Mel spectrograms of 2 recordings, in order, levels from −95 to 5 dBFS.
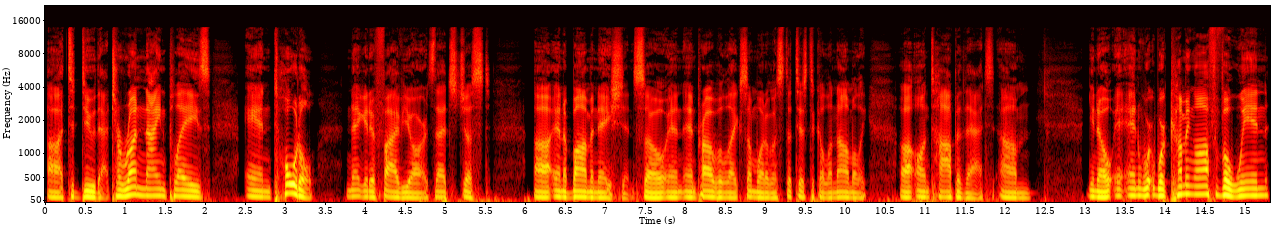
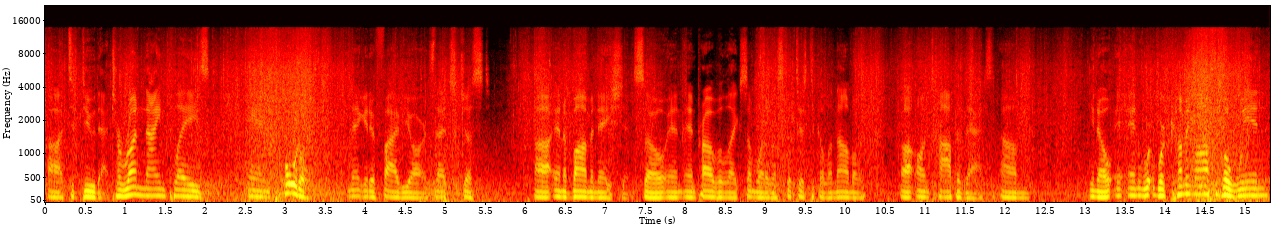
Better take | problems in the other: first | wind noise on the microphone; heavy; 6 dB below the speech

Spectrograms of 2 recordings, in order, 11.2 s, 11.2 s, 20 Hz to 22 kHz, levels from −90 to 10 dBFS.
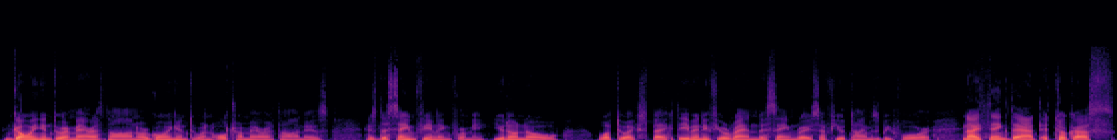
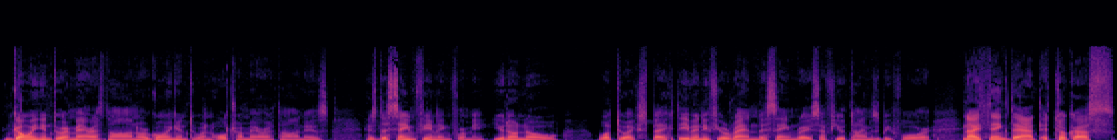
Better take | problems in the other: second | muffled; slightly; fading above 3 kHz

